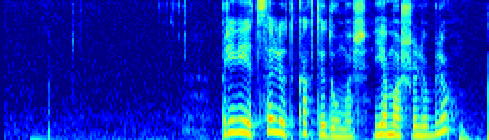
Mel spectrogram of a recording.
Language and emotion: Russian, positive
